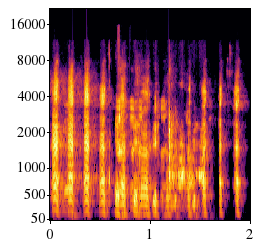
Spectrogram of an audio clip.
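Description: A man laughing in a quick run of short bursts.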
